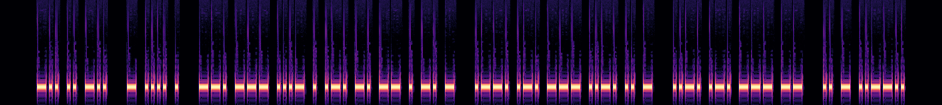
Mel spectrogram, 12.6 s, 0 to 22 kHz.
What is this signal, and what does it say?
Morse code, heard as a keyed tone, about 30 wpm, 700 Hz. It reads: DID THE GOVERNMENT PROFIT FROM IT?
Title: Sentences from Top 1000 Words - Review Part 5 - 30wpm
